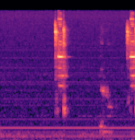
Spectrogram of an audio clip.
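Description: A steady low background hum, broken by a man's brief spoken "you know" in the second half.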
